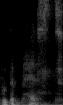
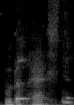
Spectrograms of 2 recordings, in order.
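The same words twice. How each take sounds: First: The last syllable sounds like the word 'pest'. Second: The last syllable does not sound like 'pest'. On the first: The speaker calls it wrong. "not Budapest, like the pest" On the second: The speaker calls it right. "I know it's pronounced Budapest"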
